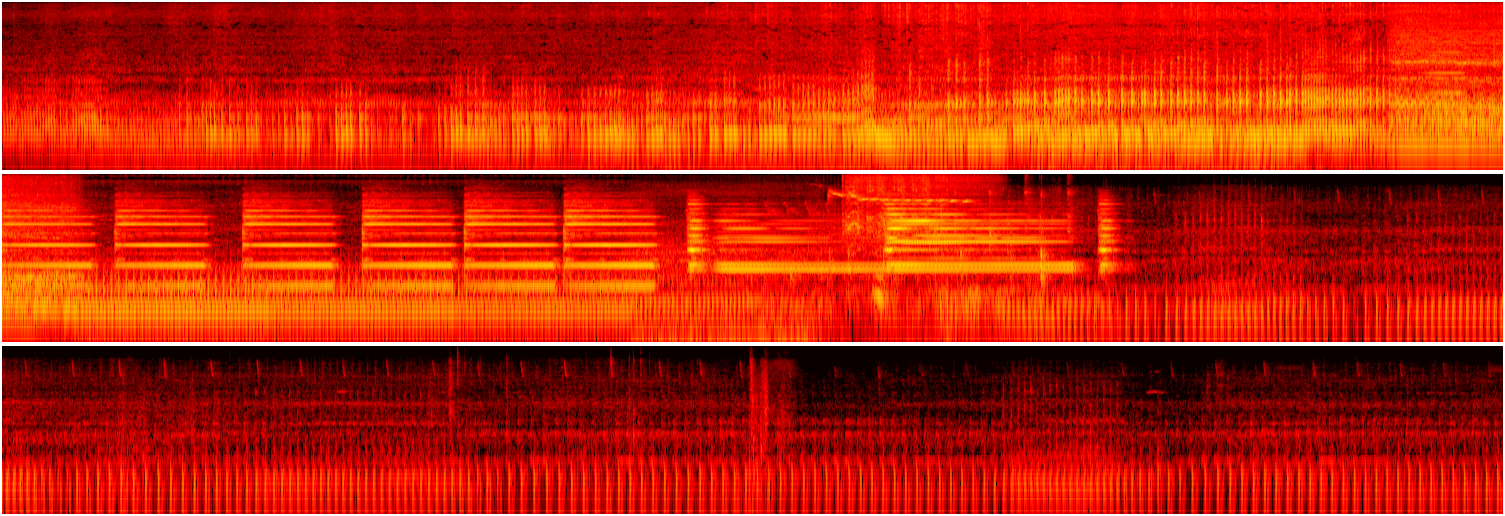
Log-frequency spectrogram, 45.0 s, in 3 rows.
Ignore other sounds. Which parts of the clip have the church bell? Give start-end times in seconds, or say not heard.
14.2-26.1.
